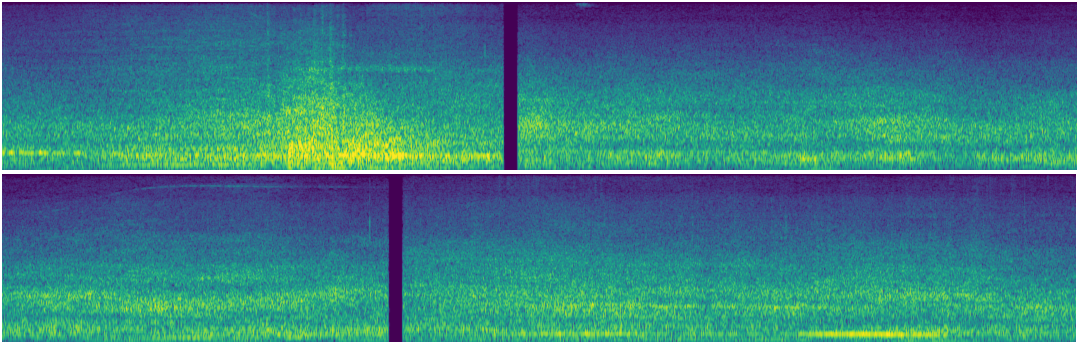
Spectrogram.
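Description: Narrow-gauge train running, a steady rumble with a few held tones that swells to its loudest about four seconds in. The sound drops out for an instant twice.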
